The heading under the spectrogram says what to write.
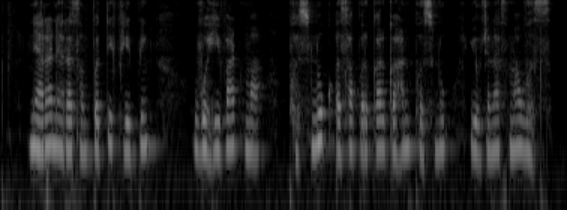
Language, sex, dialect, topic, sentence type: Marathi, female, Northern Konkan, banking, statement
